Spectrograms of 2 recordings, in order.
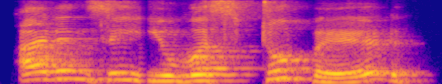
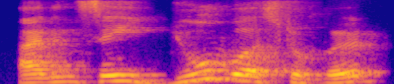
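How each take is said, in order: First: The word stupid carries the main stress. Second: The word you carries the main stress. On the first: A different quality was named. "I said you were good" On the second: Someone else could be the stupid one. "So now I'm putting stress on you"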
